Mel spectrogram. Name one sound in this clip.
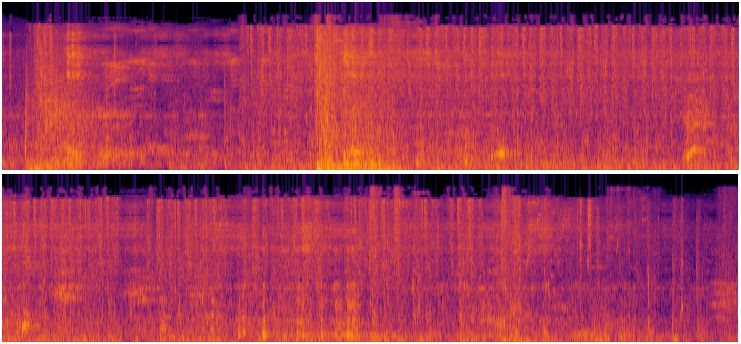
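Building pieces clatter into place in quick succession.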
